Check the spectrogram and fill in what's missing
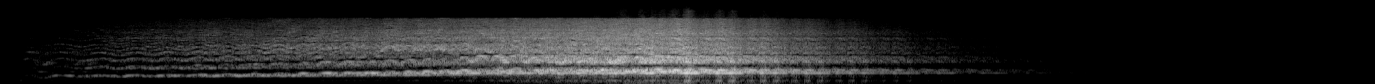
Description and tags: just a riser
build, buildup, riser, sweep, swell, up, uplifter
